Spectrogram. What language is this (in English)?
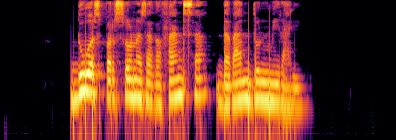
Catalan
